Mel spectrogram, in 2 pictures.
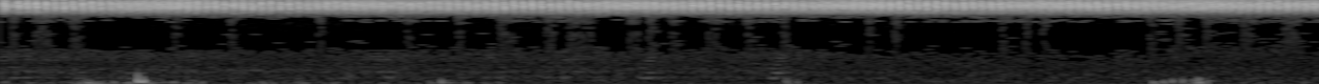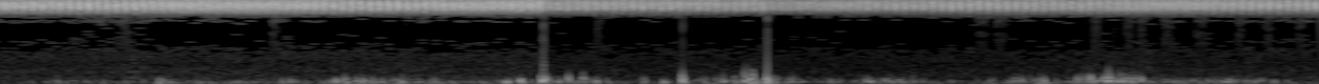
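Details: Cicadas calling on a summer meadow: a continuous, very high shrill drone holds steadily throughout, while heavy low wind rumble and gusts buffet the recording, strongest in the second half.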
